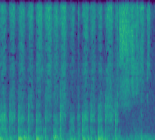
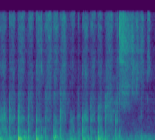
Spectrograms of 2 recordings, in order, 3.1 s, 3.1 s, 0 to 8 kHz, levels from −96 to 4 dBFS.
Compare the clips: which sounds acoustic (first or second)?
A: first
